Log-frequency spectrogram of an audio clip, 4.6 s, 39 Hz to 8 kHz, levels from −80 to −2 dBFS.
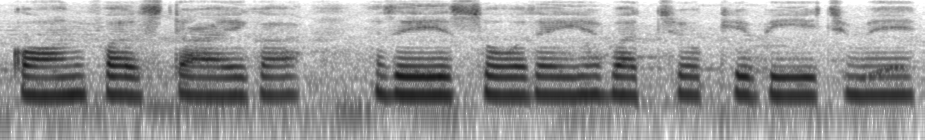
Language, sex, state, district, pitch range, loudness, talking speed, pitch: Hindi, female, Madhya Pradesh, Umaria, 210-220 Hz, -17 LUFS, 145 wpm, 215 Hz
